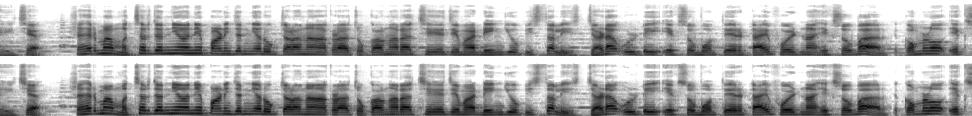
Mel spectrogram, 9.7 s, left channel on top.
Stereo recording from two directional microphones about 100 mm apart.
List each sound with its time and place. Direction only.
0.0 s music: 30° right (ahead or behind)
1.0 s speech: 25° right (ahead or behind)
